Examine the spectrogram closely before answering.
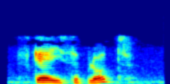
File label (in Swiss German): "geisseblatt", alsace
